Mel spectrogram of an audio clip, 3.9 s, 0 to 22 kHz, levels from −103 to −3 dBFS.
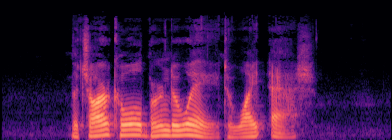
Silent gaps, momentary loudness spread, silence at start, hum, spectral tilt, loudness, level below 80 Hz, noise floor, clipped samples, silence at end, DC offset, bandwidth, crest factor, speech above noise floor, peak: none; 16 LU; 0.75 s; none; -7.5 dB/octave; -25 LUFS; -64 dBFS; -72 dBFS; under 0.1%; 0.8 s; under 0.1%; 12 kHz; 20 dB; 47 dB; -6 dBFS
